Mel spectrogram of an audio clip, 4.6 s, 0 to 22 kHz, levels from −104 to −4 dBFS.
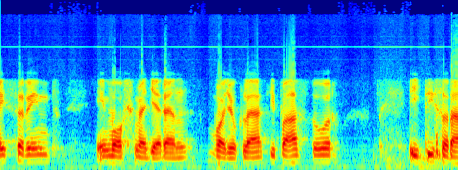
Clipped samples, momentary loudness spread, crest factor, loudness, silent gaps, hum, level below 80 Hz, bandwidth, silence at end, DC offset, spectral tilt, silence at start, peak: under 0.1%; 7 LU; 16 dB; -18 LUFS; none; none; -54 dBFS; 10 kHz; 0 s; under 0.1%; -5.5 dB/octave; 0 s; -2 dBFS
